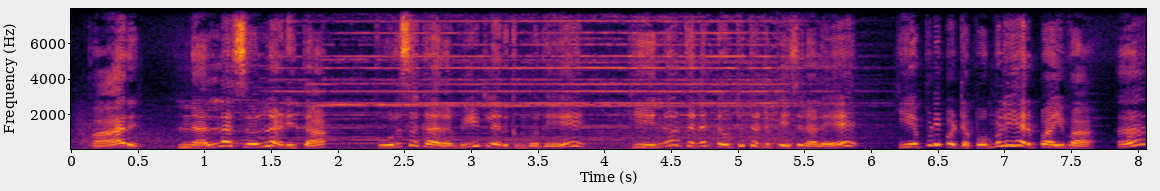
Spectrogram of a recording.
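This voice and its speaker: Casting: a man playing a sly village uncle in a cartoon, husky, dark, lively pitch, Kanyakumari Tamil accent, dull lo-fi sound. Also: normal speed, faint music behind. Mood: accusing. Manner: sly, tattling, self-righteous. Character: scheming middle-aged village uncle, sly accuser. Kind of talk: cartoon comedy voice acting.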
